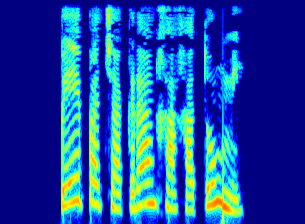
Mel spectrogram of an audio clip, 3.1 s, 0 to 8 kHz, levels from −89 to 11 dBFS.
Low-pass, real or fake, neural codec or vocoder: 7.2 kHz; real; none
